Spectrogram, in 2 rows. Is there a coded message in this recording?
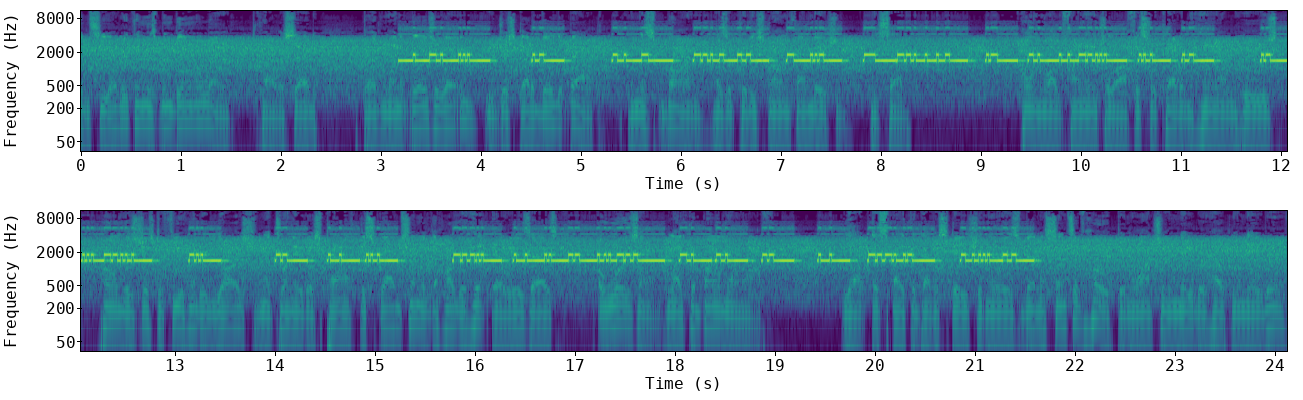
Yes: TTY/TDD text telephone tones (45.45 baud Baudot) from 3.2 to 21.6 s, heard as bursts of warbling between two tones, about 400 Hz shift, 1600 Hz centre, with phone line noise, room echo and speech in English. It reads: NYWCM UIMST KUZPQ YFWBY FRLKF RKXLJ VNPLK HBCYI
